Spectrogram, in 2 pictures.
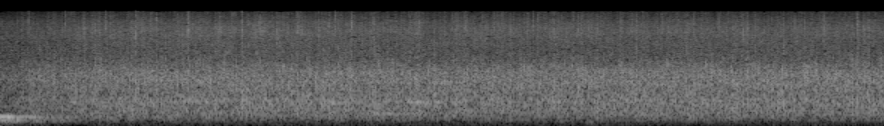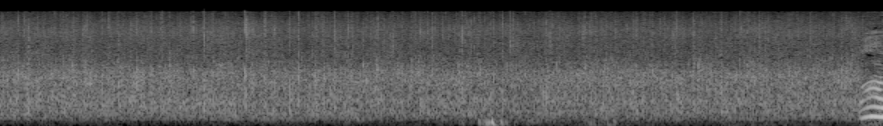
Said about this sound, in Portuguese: Pare um minuto e aplaude e glorifique a Ele, apenas por um minuto.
